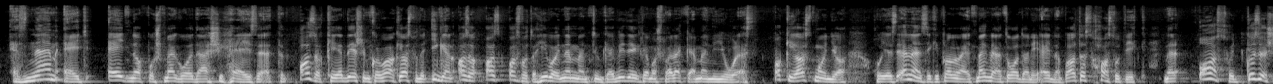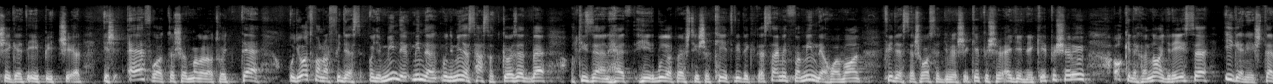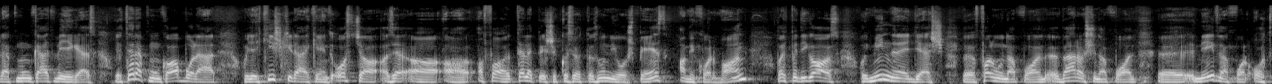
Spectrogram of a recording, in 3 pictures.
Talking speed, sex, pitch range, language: 200 wpm, male, 130-165 Hz, Hungarian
